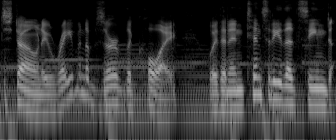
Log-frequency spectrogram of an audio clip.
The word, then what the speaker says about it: koi: I'm pretty sure that's pronounced koi. Koi.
